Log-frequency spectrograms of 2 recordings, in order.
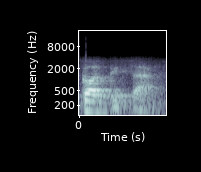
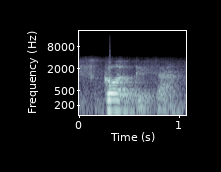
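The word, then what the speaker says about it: σκόρπισα: Yes, in Greek, write down, been translated, skorpisa. Scattered, past tense in Greek language. Scattered, English. It's been translated in Greek, skorpisa.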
